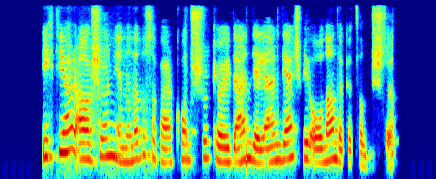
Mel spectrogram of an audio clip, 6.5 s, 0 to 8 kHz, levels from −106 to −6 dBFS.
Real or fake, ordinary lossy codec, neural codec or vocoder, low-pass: fake; MP3, 64 kbps; autoencoder, 48 kHz, 32 numbers a frame, DAC-VAE, trained on Japanese speech; 7.2 kHz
